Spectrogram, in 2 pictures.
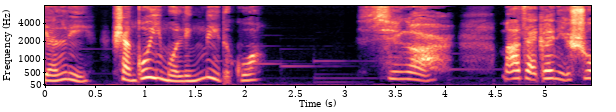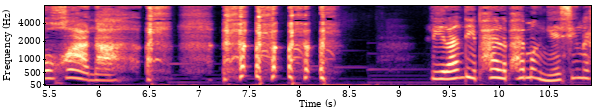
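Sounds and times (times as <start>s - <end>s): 
speech: 0.0s - 2.2s, 3.1s - 7.4s, 9.3s - 10.9s
coughing: 6.4s - 8.5s.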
